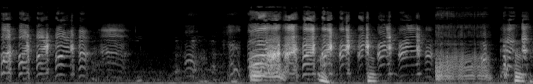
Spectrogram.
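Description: Toddlers laughing hard in bursts: a quick run of laughs at the start, a quieter gap, then a longer, louder run of laughter from about two and a half seconds in.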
